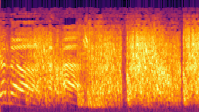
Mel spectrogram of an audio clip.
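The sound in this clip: Gunfire sound effect from an audio drama's mountain firefight: a loud, dense, continuous crackling roar of shots, broken by two very brief pauses.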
